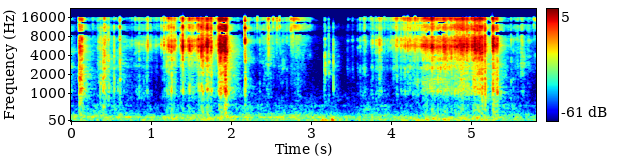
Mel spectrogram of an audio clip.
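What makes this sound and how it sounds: A solid rectangular bar of cream soap coated in blue glitter and red heart sequins is held in one hand and shaved with a box cutter blade, producing crumbly shavings. The blade makes bright, dry scraping and crackling strokes in irregular bursts, growing louder in two longer stretches with quiet pauses between.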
